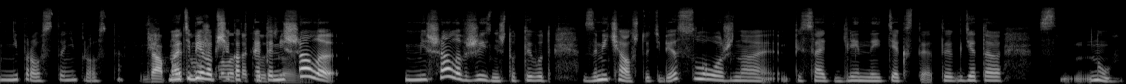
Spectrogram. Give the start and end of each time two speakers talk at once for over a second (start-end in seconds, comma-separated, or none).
1.7-3.1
